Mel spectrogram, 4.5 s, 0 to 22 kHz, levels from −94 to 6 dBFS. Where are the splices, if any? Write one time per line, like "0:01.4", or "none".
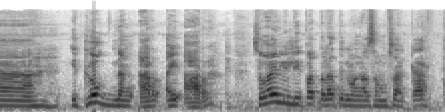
0:02.4

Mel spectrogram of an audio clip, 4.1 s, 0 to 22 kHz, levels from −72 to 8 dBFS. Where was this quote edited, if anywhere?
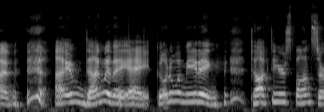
0:01.9

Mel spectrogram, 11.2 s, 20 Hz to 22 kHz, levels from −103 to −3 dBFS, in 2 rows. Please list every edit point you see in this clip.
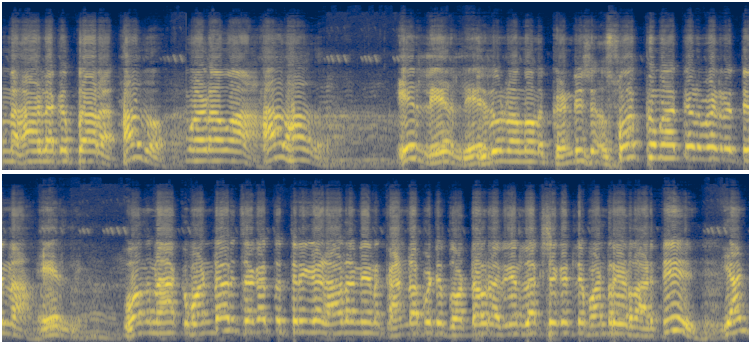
0:01.4

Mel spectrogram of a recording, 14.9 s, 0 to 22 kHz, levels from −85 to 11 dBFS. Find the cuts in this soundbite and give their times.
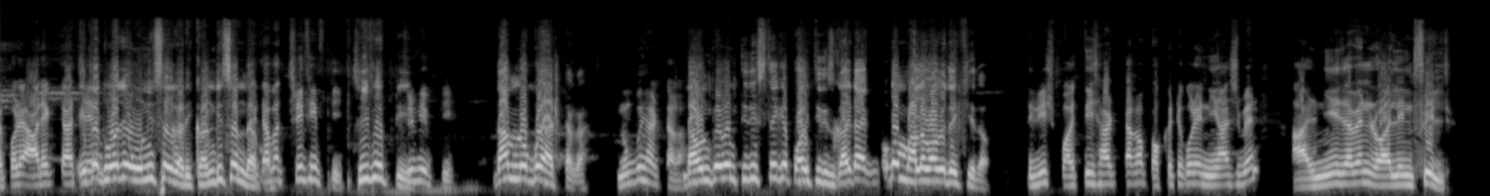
none

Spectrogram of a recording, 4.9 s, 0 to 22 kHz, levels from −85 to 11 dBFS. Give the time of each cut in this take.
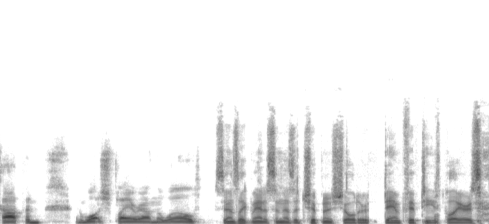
0:02.1
0:03.8

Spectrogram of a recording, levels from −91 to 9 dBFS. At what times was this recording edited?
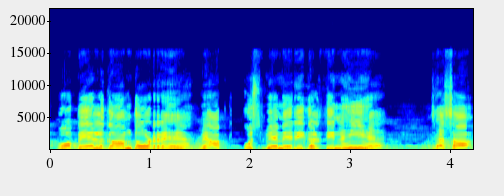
0:01.7

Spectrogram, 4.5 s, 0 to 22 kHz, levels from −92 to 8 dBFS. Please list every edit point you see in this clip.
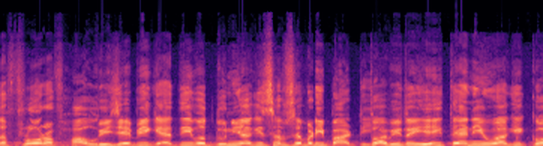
0:00.8
0:03.0

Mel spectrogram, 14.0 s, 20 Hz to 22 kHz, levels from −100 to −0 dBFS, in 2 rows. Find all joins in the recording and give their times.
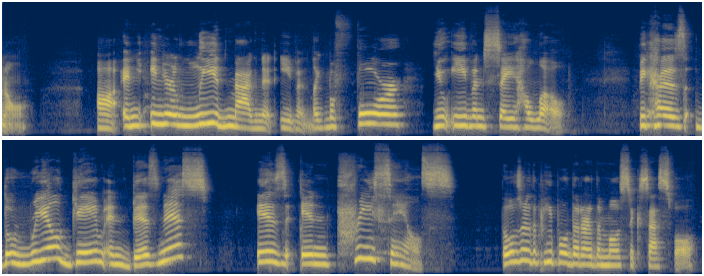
none

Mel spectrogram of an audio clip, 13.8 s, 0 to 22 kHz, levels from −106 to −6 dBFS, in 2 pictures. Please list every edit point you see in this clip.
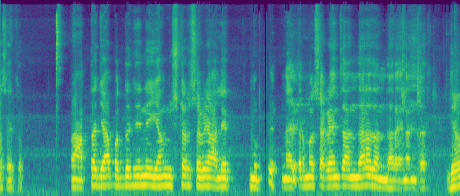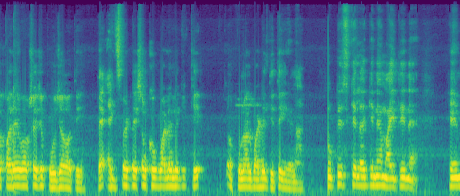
0:03.9
0:11.8

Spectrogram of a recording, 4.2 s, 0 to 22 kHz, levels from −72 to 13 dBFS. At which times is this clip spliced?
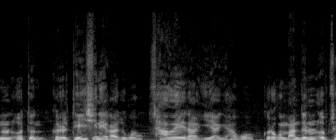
0:01.8
0:03.1

